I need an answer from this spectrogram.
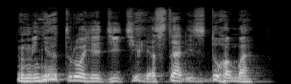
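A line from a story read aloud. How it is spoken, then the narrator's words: Sobbing. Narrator (Russian): с рыданиями выдала Марина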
